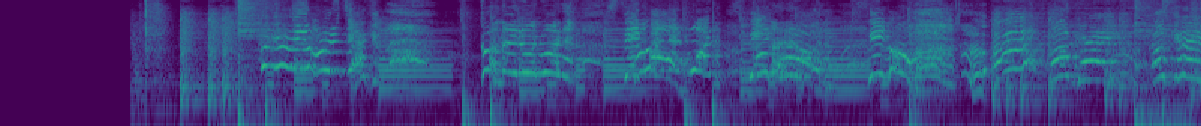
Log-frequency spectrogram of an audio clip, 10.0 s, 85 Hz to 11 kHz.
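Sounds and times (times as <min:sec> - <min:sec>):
snare drum beat: 0:01.1 - 0:02.2.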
